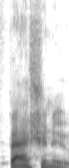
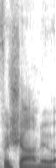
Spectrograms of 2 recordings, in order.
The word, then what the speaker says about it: Fashanu: Penn State offensive tackle is fashion not fashanu I was saying it wrong um so fashu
